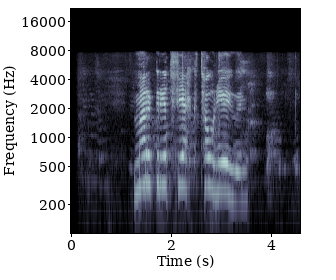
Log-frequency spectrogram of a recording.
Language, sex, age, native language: Icelandic, male, 9, Icelandic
